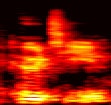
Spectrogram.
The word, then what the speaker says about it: poutine: I'm gonna need a pronunciation and a spelling on that one. So Poutine.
